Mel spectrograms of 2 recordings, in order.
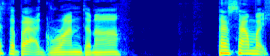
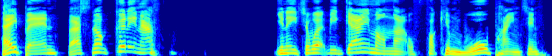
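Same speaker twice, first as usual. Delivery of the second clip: inner voice nagging; 6 semitones higher than usual. Retold or imitated. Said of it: "my brain was going".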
